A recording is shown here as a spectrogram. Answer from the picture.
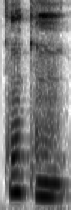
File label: "coucou", French; Hi; (during the day); To close people; (more feminine and kids)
